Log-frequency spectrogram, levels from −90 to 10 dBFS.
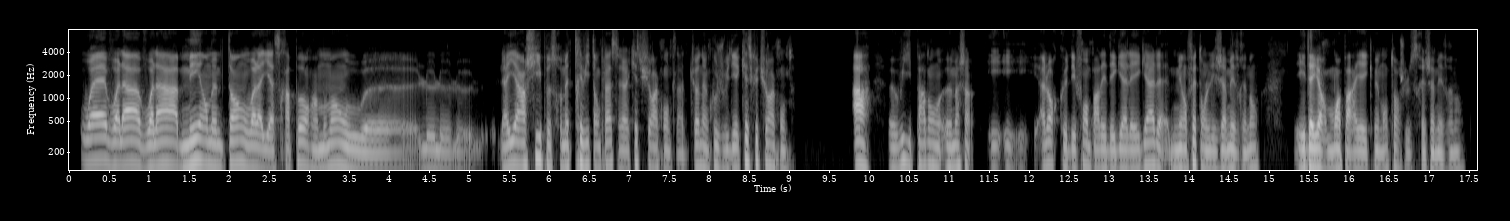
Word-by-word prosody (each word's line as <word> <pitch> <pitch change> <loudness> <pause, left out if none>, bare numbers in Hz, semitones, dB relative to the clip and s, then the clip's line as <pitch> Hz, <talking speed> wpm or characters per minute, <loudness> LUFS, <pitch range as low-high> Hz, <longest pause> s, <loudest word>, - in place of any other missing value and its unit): Ouais, 150 +1 +4
voilà, 140 0 +4
voilà. 130 +2 +4
Mais 135 +6 +5
en 140 - 0
même 125 -2 0
temps, 140 0 +2
voilà, 120 -2 +3
il - - -3
y - - +1
a 105 - +1
ce - - -13
rapport, 125 +2 -1
à - - -1
un - - -1
moment, 125 +3 +1
où, 105 -2 +1
heu, 95 0 -5
le 110 -1 -5
le 105 -2 -6
le 100 - -13 0.3
la 115 - -1
hiérarchie 135 +4 +3
peut 125 -4 -3
se - - -10
remettre 120 0 -2
très 140 0 +1
vite 130 -1 -3
en - - -4
place, 135 +3 -3
voilà: 105 -1 -4
«Qu'est-ce 135 +3 -5
que - - -9
tu - - -6
racontes 105 -3 -5
là?» 95 -1 -9
Tu - - -25
vois, 125 - -1
d'un 120 -3 -3
coup, 120 +3 -5
je 105 - -8
lui 105 - -6
dis: 115 - -1
«Eh! 115 - -3
Qu'est-ce 145 +3 -1
que 140 - -1
tu 135 - -6
racontes»? 105 -5 -4 0.8
«Ah, 135 -3 +6 0.2
heu, 115 - -3
oui 135 +3 -3
pardon, 130 -2 -3
heu, 115 - 0
machin.» 120 +1 -2 0.2
Et 120 - -9
et 115 -2 -13
et - - -18
alors 135 +2 -2
que, 115 - -4
des 110 0 -3
fois, 130 +4 -4
on 120 - -3
parlait 110 -1 -1
d'égal 105 +1 -1
à - - +1
égal, 125 +3 -1
mais, 105 +2 0
en 105 - 0
fait, 135 +3 -1
on 110 - -1
l'est 105 - -1
jamais 105 +2 0
vraiment. 105 +3 -4 0.4
Et 110 - +2
d'ailleurs, 110 -3 +8
moi, 105 +2 +3
pareil 100 0 +1
avec 100 0 -2
mes 105 - -1
mentors, 110 +2 -6
je 95 - -12
le 95 - -8
serais 95 +1 -7
jamais 95 0 -2
vraiment. 95 +2 -9
115 Hz, 290 wpm, -27 LUFS, 105-130 Hz, 0.8 s, d'ailleurs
